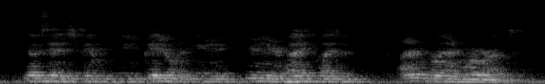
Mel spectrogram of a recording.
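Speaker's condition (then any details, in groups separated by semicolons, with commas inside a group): Traumatic brain injury; climbing accident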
